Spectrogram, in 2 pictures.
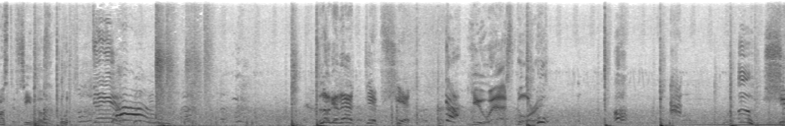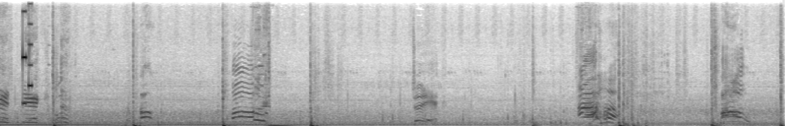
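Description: Fists thud in a scuffle.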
